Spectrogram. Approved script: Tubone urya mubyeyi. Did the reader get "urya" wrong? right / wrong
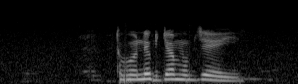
right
